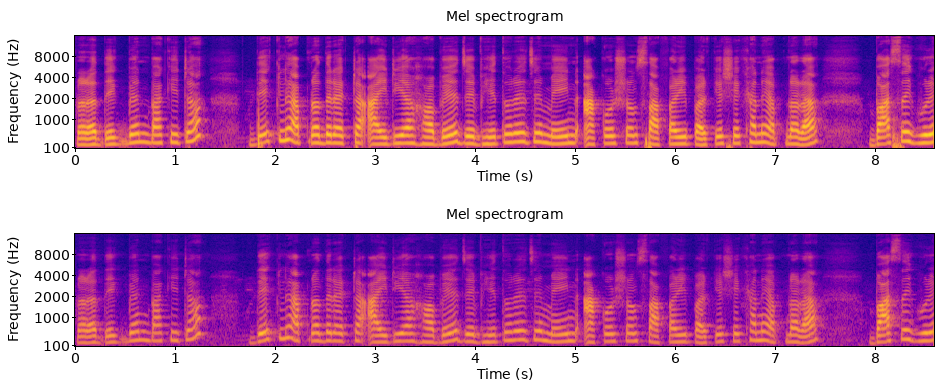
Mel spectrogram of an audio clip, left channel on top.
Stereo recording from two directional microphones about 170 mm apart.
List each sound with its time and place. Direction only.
0.0 s a woman's voice: 35° left (ahead or behind)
